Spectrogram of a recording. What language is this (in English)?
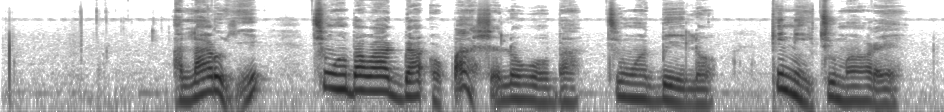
Yoruba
